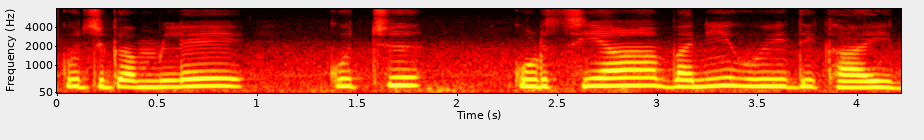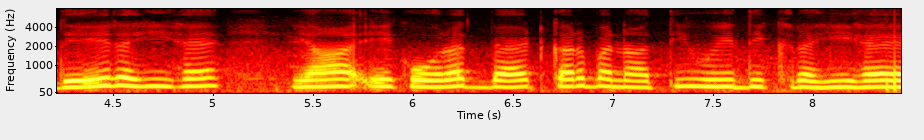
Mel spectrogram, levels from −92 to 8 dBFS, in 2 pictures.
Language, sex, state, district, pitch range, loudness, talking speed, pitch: Hindi, female, Rajasthan, Jaipur, 230-260 Hz, -13 LUFS, 135 wpm, 250 Hz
